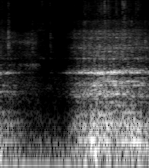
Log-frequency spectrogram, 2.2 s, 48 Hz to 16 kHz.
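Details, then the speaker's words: Toyota Tacoma 4x4 jacked up, front hub spun by hand with no load: a rough, gritty rumble with a faint whine from a worn hub bearing; the driving complaint is a howl that gets louder with speed. "the concern on this is a howling sound it's like the faster I go the more the louder it gets"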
